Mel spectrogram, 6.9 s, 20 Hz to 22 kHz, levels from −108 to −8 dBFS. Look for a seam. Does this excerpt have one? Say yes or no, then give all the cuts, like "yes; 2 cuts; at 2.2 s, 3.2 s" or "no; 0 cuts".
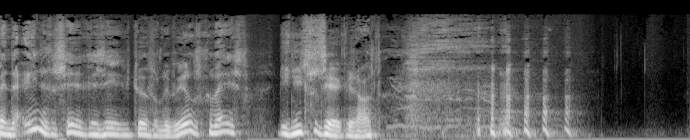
no; 0 cuts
